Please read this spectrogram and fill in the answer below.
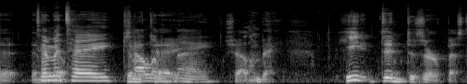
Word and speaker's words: Timothée Chalamet: Timothée Chalamet.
